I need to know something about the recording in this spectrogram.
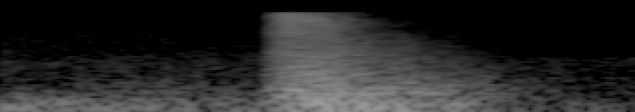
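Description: A bright burst flares with a rising whoosh.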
